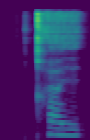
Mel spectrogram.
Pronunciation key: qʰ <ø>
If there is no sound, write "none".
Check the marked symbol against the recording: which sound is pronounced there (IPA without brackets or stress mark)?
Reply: e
